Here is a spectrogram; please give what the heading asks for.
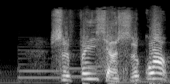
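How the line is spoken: Loud. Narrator (Chinese): 塔碧莎大声说

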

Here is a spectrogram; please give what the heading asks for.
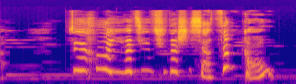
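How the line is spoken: Shouting. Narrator (Chinese): 小熊哥哥嚷着

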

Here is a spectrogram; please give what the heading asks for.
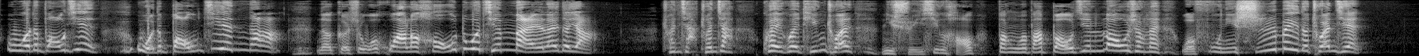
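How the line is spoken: Frantic shout. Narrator (Chinese): 这楚国人可急坏了，大喊

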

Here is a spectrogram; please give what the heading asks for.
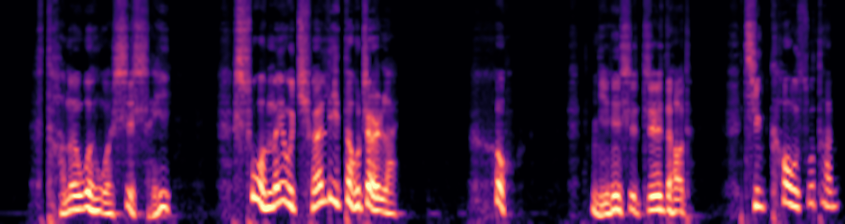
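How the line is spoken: Loud. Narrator (Chinese): 莫里尔大声道

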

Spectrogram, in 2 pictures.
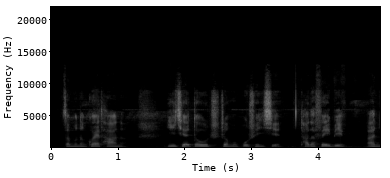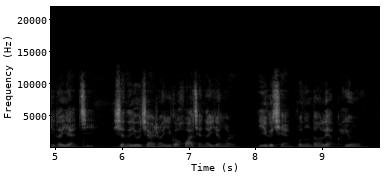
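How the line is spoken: Long sigh. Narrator (Chinese): 爱丽丝长叹一声

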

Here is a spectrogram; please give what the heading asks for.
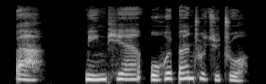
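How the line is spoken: Soft. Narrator (Chinese): 简若曦轻声的说

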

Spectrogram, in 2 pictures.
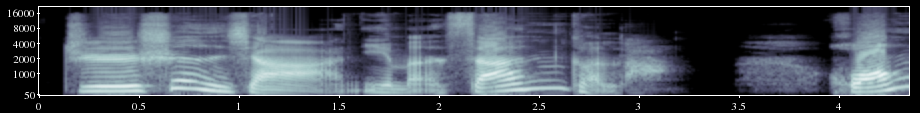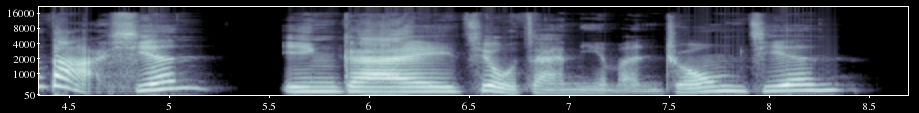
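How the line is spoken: Slow, deliberate. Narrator (Chinese): 谢志慢慢说道

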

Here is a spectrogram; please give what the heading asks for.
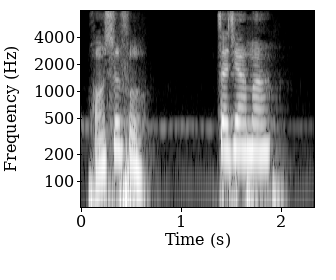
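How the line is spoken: Old man calling from yard. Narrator (Chinese): 老司机叫黄学明，在院子里喊了这么两声

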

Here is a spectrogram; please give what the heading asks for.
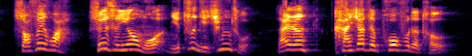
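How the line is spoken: Angry shout. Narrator (Chinese): 黑苗士兵一声怒喝

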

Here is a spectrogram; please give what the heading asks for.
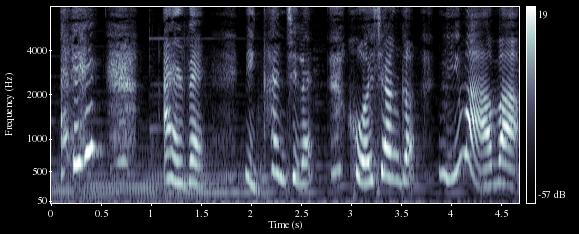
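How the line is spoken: Laughing. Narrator (Chinese): 小兔子笑着说

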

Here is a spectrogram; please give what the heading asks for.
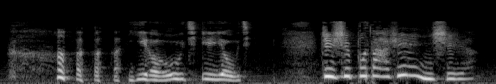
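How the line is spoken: Laughing. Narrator (Chinese): 贾政不禁笑道

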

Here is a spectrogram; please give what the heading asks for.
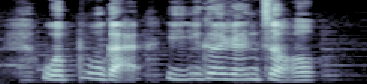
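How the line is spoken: Crying child. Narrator (Chinese): 一个路稍远一点的孩子竟然哭起来

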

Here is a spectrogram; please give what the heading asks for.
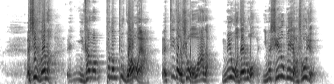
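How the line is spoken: Terrified shout. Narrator (Chinese): 我眼神惊恐的立即大喊

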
